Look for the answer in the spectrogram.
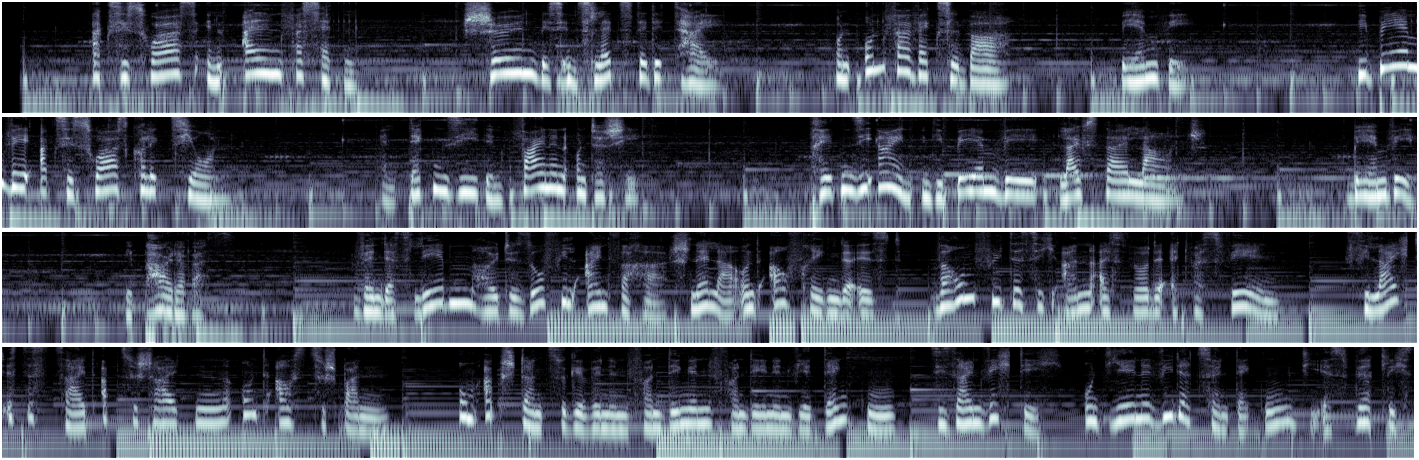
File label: German Showcase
